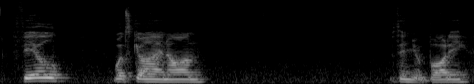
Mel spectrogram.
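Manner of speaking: soft, relaxed meditation guiding with long pauses; guided meditation. Real, not acted. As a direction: ease listeners into stillness, quietly and unhurriedly.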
